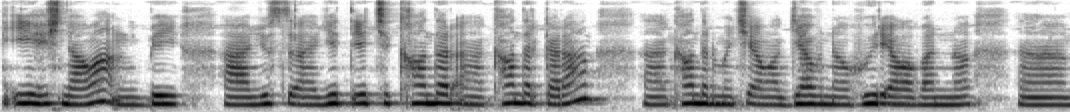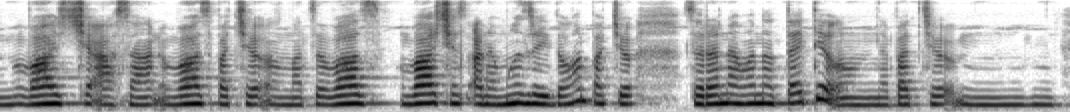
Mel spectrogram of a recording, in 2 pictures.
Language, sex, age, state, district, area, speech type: Kashmiri, female, 18-30, Jammu and Kashmir, Kupwara, rural, spontaneous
